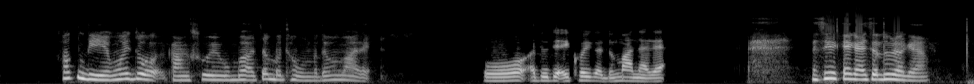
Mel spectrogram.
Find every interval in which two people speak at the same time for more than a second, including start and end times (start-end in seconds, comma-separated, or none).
none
